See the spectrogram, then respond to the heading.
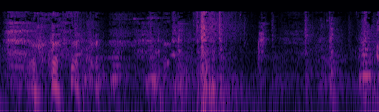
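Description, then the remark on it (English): A lift door slides with a grinding mechanical whir, stuttering and knocking several times as it catches and jams, the noise rising and falling in uneven bursts. “This door is always getting”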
